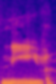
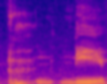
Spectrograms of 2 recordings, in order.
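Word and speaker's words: Niamh: is knee is pronounced neve by the way name h on the stream yet either hold on yeah it's it's gaelic phonetics just think n-e-e-v neve spelled n-i-a-m-h love it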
